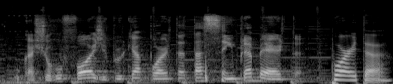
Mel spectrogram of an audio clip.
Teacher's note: e surgiu o r caipira também chamado de R retroflexo faz uma retroflexão indo até o fundo a boca eu já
